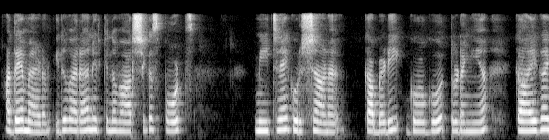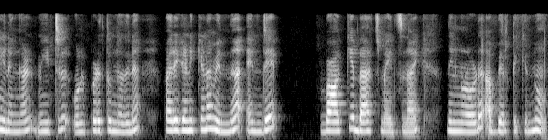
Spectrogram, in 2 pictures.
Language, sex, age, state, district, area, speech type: Malayalam, female, 45-60, Kerala, Wayanad, rural, read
